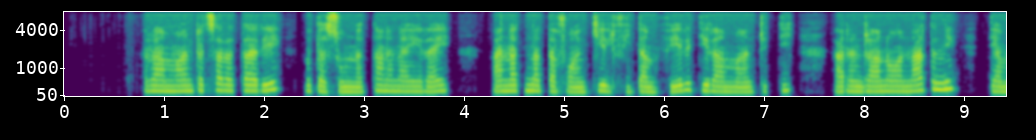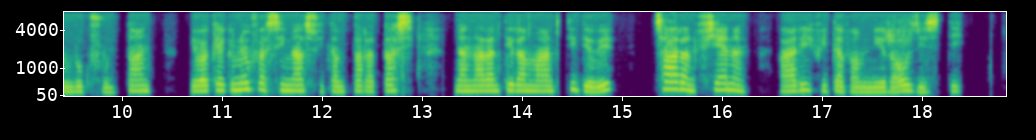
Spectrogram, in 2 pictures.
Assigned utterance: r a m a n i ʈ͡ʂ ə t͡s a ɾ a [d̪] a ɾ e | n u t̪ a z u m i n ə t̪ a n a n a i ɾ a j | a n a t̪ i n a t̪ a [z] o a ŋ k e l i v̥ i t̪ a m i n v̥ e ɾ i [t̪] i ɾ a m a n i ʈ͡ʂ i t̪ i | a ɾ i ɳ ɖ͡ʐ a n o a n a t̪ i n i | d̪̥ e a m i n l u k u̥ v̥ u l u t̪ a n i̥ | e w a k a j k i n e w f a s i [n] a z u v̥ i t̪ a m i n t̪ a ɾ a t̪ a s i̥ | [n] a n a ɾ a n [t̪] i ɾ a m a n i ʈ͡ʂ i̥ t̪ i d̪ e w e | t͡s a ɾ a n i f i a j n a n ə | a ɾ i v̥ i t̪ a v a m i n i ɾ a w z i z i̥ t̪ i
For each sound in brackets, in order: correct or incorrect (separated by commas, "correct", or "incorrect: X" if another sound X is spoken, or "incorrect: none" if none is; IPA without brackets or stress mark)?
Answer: incorrect: t̪, incorrect: v, correct, correct, correct, correct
